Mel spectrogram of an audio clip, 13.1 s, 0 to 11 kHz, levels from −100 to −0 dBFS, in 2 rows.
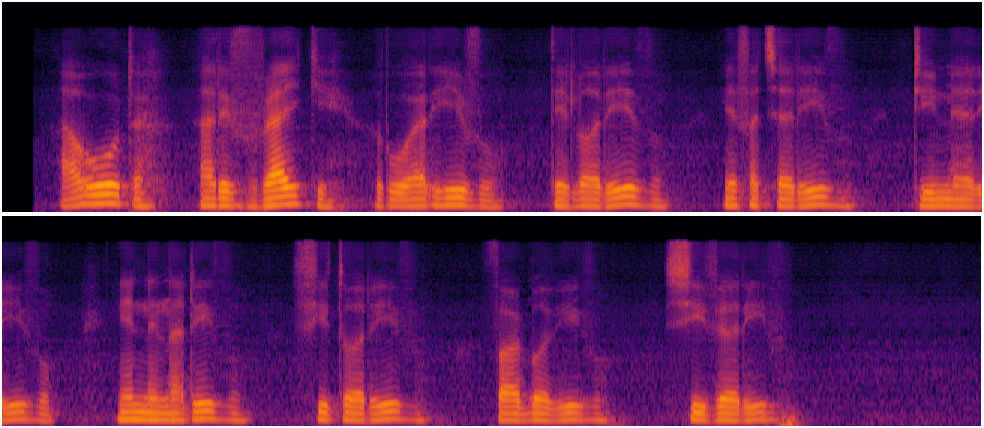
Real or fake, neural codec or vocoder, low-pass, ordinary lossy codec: fake; codec, 16 kHz, 0.3 kbps, FocalCodec; 7.2 kHz; none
